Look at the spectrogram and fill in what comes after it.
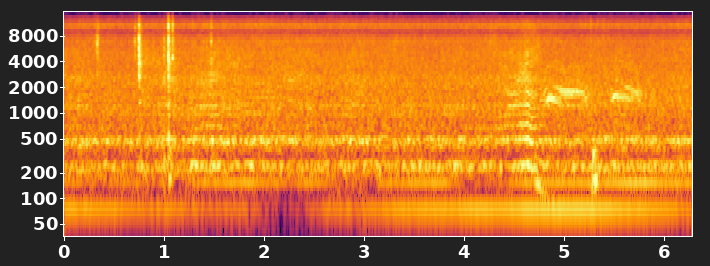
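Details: Warm February day at 72 degrees in a northern Kentucky apiary, honey bees active at the hives; a continuous deep wingbeat hum with a few short clicks at the start and faint passing whines toward the end.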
